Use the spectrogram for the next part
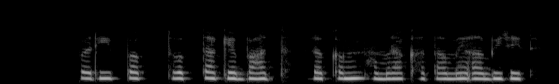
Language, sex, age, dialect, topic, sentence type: Maithili, female, 18-24, Angika, banking, question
